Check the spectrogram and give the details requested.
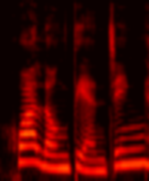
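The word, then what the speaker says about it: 画龙点睛: It's Hua Long Dian Jing is how you say it in Chinese.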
